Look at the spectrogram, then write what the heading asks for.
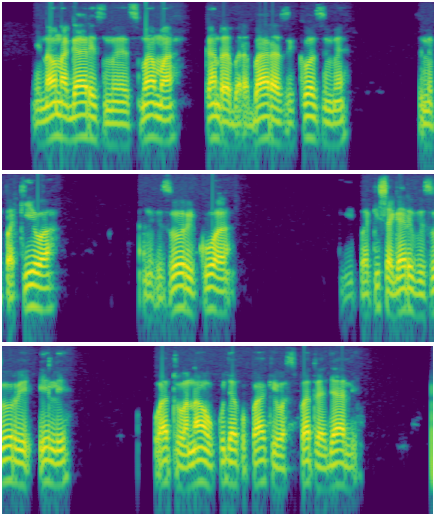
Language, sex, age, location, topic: Swahili, female, 36-49, Wajir, finance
